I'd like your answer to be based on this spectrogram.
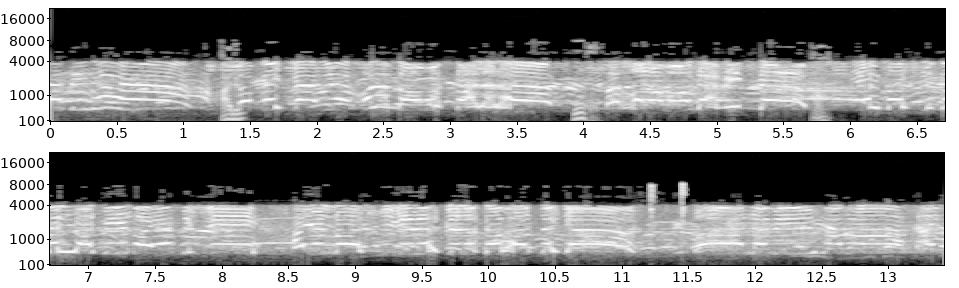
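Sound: rowdy crowd shouting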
